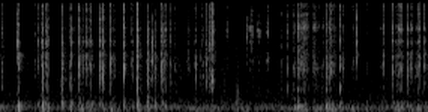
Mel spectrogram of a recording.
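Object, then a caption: Bar of soap cut by a knife blade. A long, thin, solid yellow soap bar held in the fingers has curls shaved off its surface with a utility knife blade. A rapid series of short, dry, bright scraping strokes follows one another with almost no ring, over a faint low rumble.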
